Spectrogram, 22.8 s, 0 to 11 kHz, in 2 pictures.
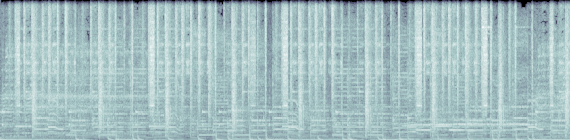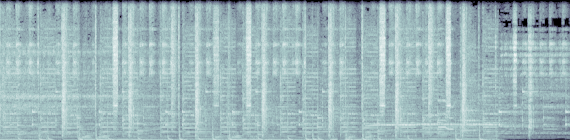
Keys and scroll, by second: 5.9 F4, 11.6 F3, 22.7 shift+Page_Down.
